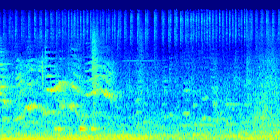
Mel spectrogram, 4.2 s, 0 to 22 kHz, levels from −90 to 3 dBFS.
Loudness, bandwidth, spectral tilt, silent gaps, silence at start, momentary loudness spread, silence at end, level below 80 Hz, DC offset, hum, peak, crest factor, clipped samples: -33 LUFS; 17 kHz; -5 dB/octave; none; 0 s; 8 LU; 0 s; -36 dBFS; under 0.1%; none; -16 dBFS; 16 dB; under 0.1%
